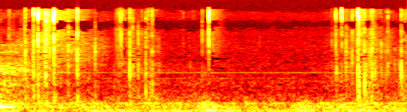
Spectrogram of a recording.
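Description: Clear plastic packaging sleeve crinkling faintly as it is handled, in a few brief crackles.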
